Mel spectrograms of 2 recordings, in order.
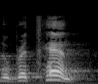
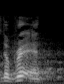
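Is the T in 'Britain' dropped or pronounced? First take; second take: pronounced; dropped. First: The T in Britain is clearly pronounced. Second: The T in Britain is dropped. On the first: This is the standard pronunciation. "It's actually pronounced New Britain with a T" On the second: This is how people who grew up there say it. "you don't pronounce the T"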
